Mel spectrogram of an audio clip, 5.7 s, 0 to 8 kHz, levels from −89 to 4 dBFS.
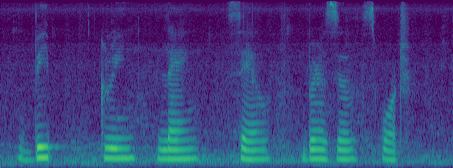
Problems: none marked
